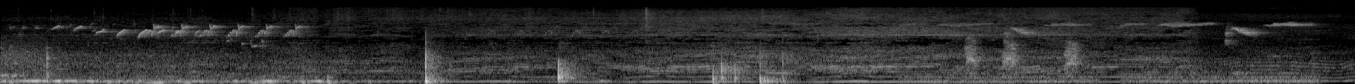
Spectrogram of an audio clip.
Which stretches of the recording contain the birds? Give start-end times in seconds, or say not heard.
0.0-6.5, 7.1-13.2.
